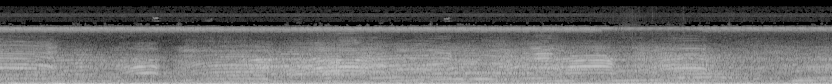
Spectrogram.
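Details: Open range cattle grazing in an outdoor pasture, mooing to each other: many overlapping long, low, harmonic moos rise and fall almost continuously. A steady high-pitched whine and a low rumble run underneath throughout.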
